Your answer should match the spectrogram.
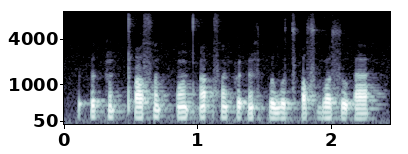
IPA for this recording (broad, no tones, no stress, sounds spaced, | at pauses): ʔ ə k ɐ̃ p tʼ ɐ sˤ ə̃ t͡sʼ ɔ̃ tʼ ã ʔ sˤ ɐ̃ k ʏ ʔ ə̃ s p ə w o t͡sʼ ɔ sˤ ɡ o s o ʔ a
